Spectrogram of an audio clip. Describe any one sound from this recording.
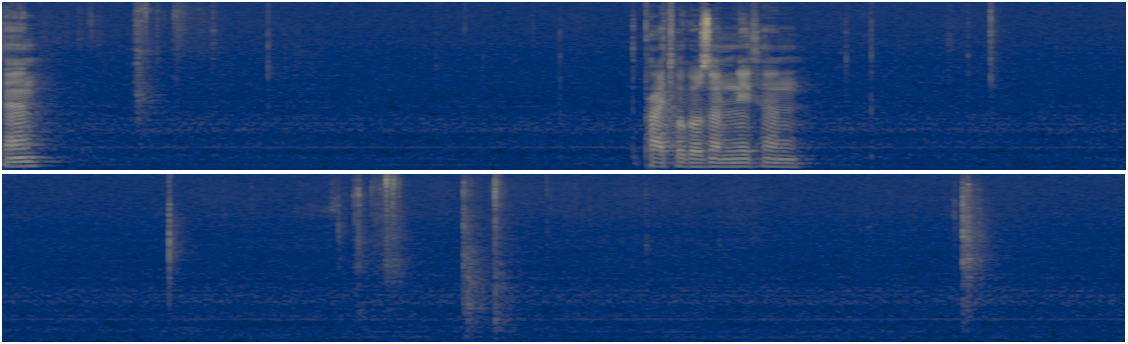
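Small plastic parts click and tap as a phone is pried apart by hand.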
